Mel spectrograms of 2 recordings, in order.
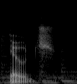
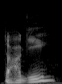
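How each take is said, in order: First: The word is said with one syllable. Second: The word is said with two syllables. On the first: It is the pronunciation most people settled on. "the correct way to pronounce it ... is Doge" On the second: It reflects the original author's intended reading. "it's probably should be pronounced doggy"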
